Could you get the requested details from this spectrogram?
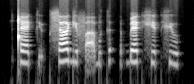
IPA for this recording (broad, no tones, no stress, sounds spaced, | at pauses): ǃ ɛ k ɾʲ ṵ k s ɐ ɡʲ ə f a̰ b ə k | ɓ ɛ k xʲ œ k xʲ u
